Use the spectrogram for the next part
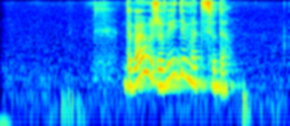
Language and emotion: Russian, positive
